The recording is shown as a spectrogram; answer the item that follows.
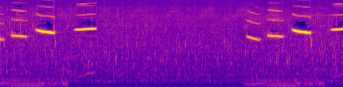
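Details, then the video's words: A Copper Seedeater from Brazil sings clear, high whistled notes, some sliding up or down, in a short phrase repeated after a pause, over a faint low hum. "é o canto do caboclinho (Sporophila bouvreuil)"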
